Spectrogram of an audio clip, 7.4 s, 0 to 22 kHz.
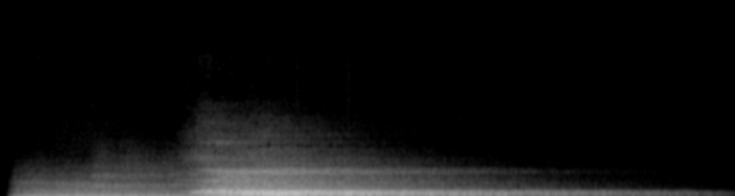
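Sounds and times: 
scream: 0.2s - 6.4s
evil voice in horror transition: 1.8s - 6.0s.

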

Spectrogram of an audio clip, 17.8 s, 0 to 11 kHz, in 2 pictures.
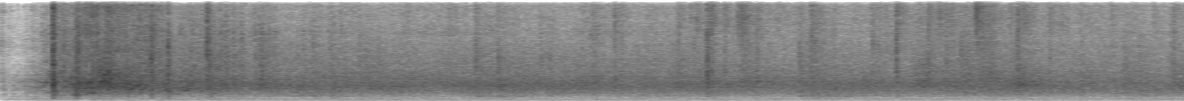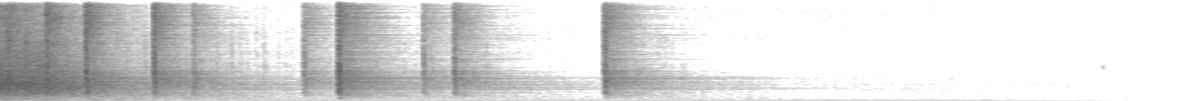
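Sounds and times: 
indoor shooting range target rail sliding: 0.0s - 11.5s.

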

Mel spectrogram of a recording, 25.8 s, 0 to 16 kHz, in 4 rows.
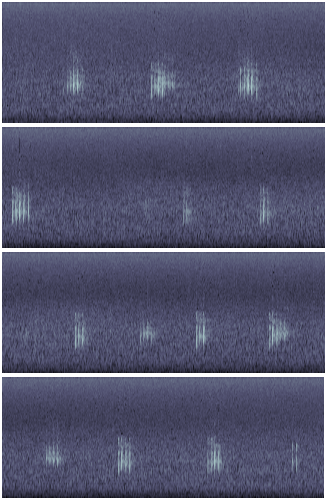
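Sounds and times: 
wind hiss: 0.0s - 25.8s
frogs croaking at night at Lake Tazawa: 1.1s - 2.3s, 2.9s - 3.7s, 4.5s - 5.5s, 6.5s - 7.4s, 9.9s - 10.4s, 11.4s - 12.2s, 13.2s - 17.3s, 17.9s - 18.9s, 20.0s - 22.4s, 23.0s - 24.4s, 25.0s - 25.7s.

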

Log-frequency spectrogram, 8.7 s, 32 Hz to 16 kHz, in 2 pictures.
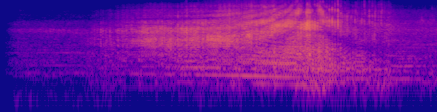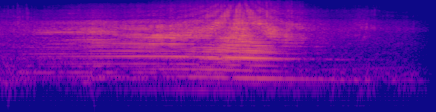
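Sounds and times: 
three 1960s era six-cylinder sports race cars driving by: 0.1s - 8.6s.

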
